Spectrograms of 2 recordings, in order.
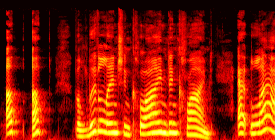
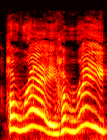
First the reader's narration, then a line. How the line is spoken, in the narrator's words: cried the toys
